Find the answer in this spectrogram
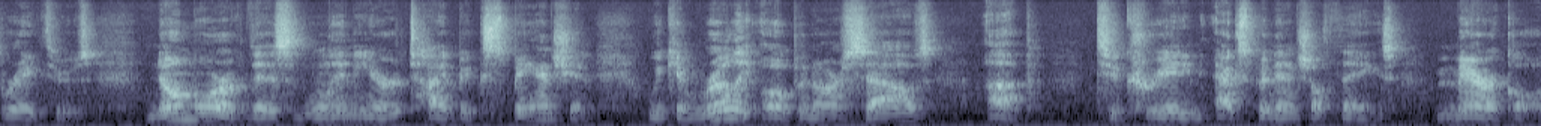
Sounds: speech

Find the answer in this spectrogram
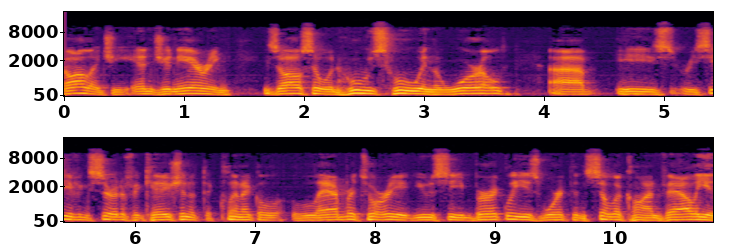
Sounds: speech

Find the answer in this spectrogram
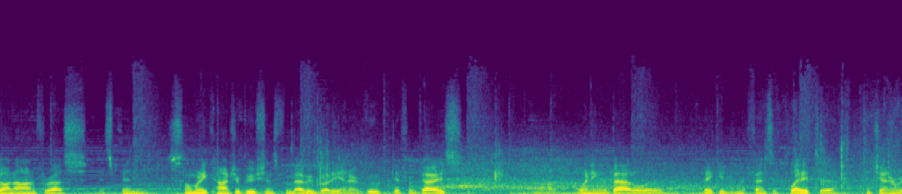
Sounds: speech, music

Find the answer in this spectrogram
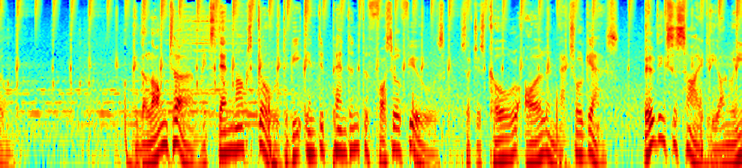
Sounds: music, speech

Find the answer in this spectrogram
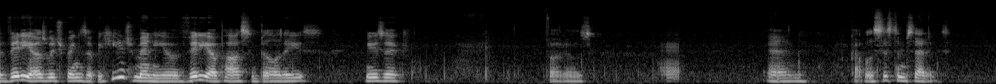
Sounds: inside a small room, speech

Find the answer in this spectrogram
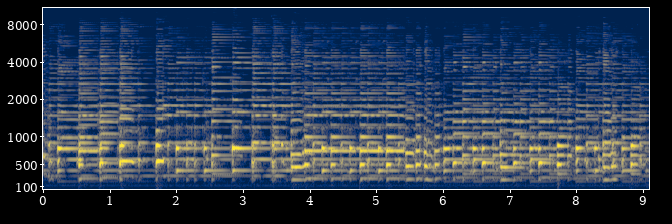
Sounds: music, playing banjo, country, banjo, musical instrument, bluegrass

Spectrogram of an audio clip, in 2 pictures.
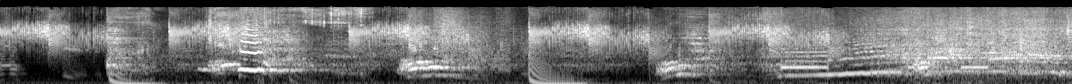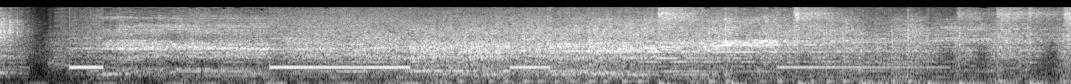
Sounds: music

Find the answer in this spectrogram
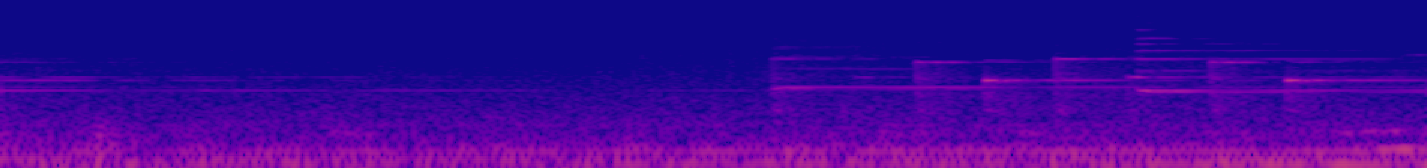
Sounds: music, musical instrument, violin

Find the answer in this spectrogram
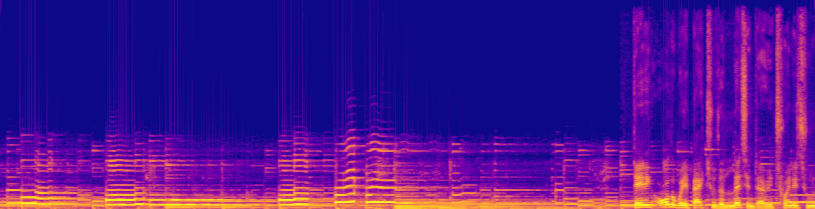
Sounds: plucked string instrument, guitar, musical instrument, speech, music

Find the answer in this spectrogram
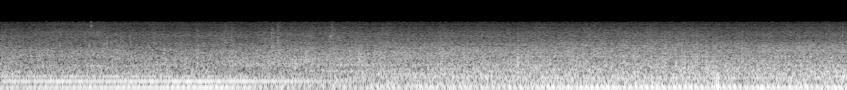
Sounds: driving buses, vehicle, bus

